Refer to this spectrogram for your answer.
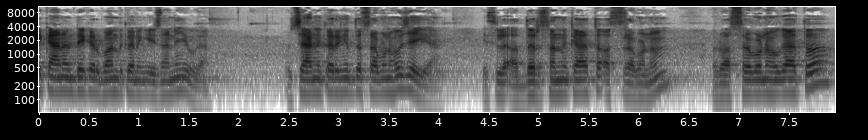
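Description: A man lectures on grammar at a middling pitch, posing questions to his class and answering them himself while repeating each term. His voice carries a long reverb, as if recorded in a large hall. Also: a bit bright. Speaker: Sanskrit grammar teacher.

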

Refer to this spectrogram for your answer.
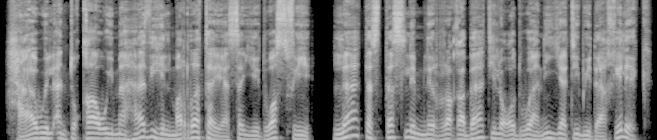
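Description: A man voicing a calm, analytical male police captain who explains in a measured way in a story reading. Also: mid-range voice, no echo, clean studio sound, natural voice.

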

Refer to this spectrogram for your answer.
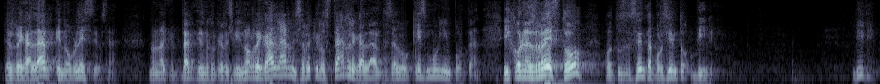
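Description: A Mexican motivational speaker delivers an animated, rhetorical lecture, tagging his points with quick questions to the audience. His voice is mid-range with a breathy edge.

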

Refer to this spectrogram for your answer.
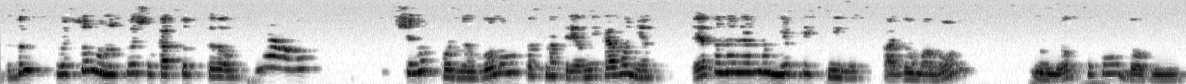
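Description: An older woman, a grandmother, reading a children's story aloud with lively, expressive storytelling. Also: mid-range voice, moderate pace. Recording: roomy dull home cassette tape.

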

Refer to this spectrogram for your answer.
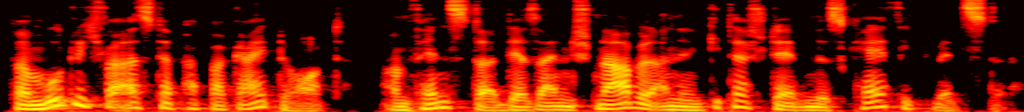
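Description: A man playing a hurried, placating courtier. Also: lowish voice, sing-song, darkish tone, slightly rough, pitched above the performer's own voice, exaggerated voice. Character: nervous male courtier at a royal feast.

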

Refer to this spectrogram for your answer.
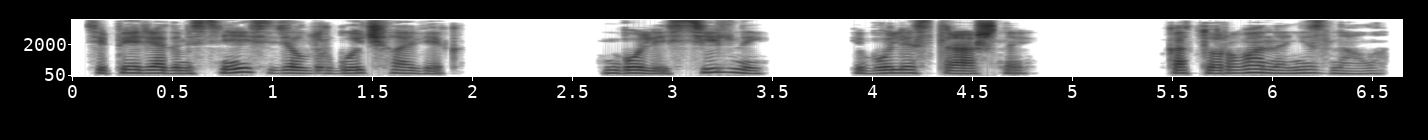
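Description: A man reading a novel aloud in measured, reflective scripted narration. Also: a little high, steady tone, dark tone, no room sound. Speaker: audiobook narrator.

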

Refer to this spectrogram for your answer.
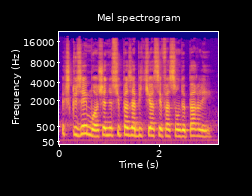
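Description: A woman's voice: mid-range voice, steady tone, brisk, darkish tone, close to an everyday voice. Woman reading as a seething, growling baron. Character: jealous hot-tempered male baron, a henchman.

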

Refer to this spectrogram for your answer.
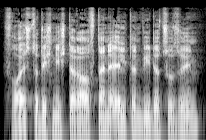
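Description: Storybook little boy hero, eager, raised pitch, man reading it. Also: fairly even intonation, fairly quick, natural voice. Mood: concerned. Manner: eager, proclaiming. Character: brave little boy rescuer, cheerful.

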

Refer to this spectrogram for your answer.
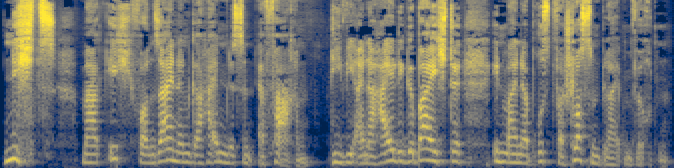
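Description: A woman voicing an elderly, dignified noblewoman in a dramatic reading, with a husky, fairly low voice. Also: very animated, a little slow, full character voice. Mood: indignant. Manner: indignant, dignified speech.

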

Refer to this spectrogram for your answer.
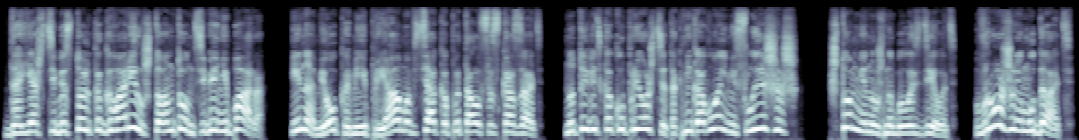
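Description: A woman reading a story voices an angry young man, an indignant, shouting older brother. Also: medium pitch, quick pace, hardly any pauses, dry recording, clean studio sound, lightly acted.

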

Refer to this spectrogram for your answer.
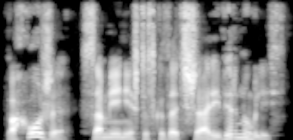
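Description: A man reads a first-person audiobook in a fairly low, lively voice that rises and falls often. The recording is dry and close, and his tone is wry. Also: normal speed, no room sound. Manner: expressive, ironic. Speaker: audiobook narrator.

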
